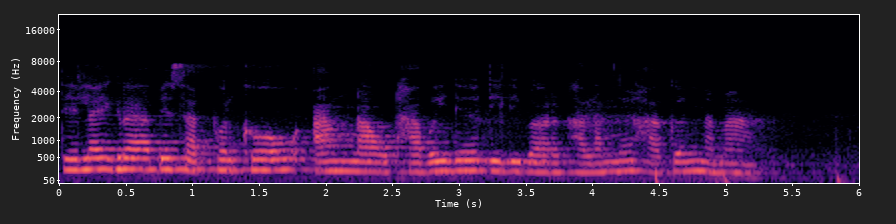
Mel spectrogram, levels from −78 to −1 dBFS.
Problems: none marked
